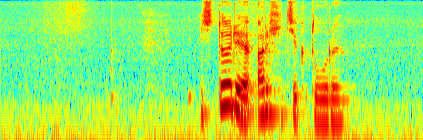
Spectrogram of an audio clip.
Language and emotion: Russian, neutral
